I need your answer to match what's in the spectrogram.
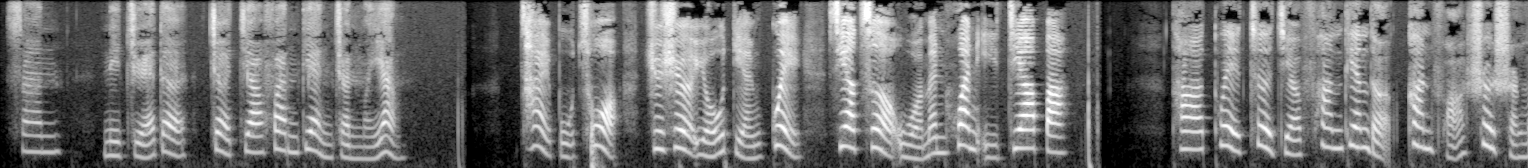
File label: Mandarin; mandari placement test hsk3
